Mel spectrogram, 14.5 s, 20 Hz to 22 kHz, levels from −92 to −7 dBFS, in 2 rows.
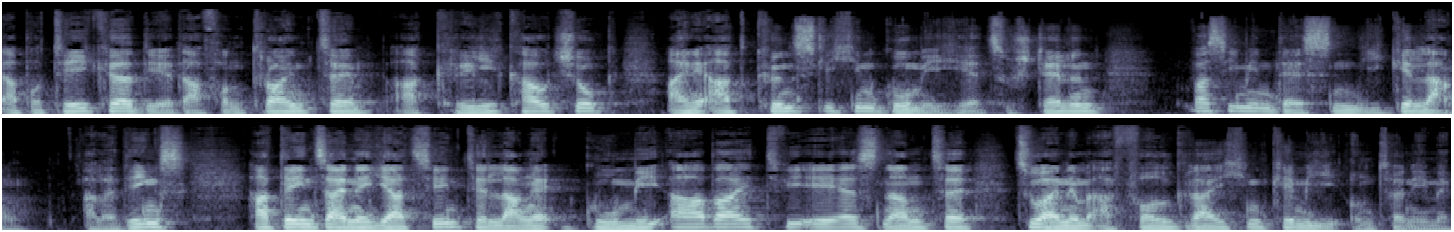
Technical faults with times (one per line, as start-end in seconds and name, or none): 3.63-7.11 Bluetooth SBC bit pool drop
13.20-14.34 Bluetooth SBC bit pool drop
